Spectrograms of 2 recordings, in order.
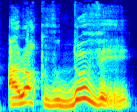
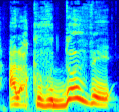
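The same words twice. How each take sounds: The two takes are said the same way.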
